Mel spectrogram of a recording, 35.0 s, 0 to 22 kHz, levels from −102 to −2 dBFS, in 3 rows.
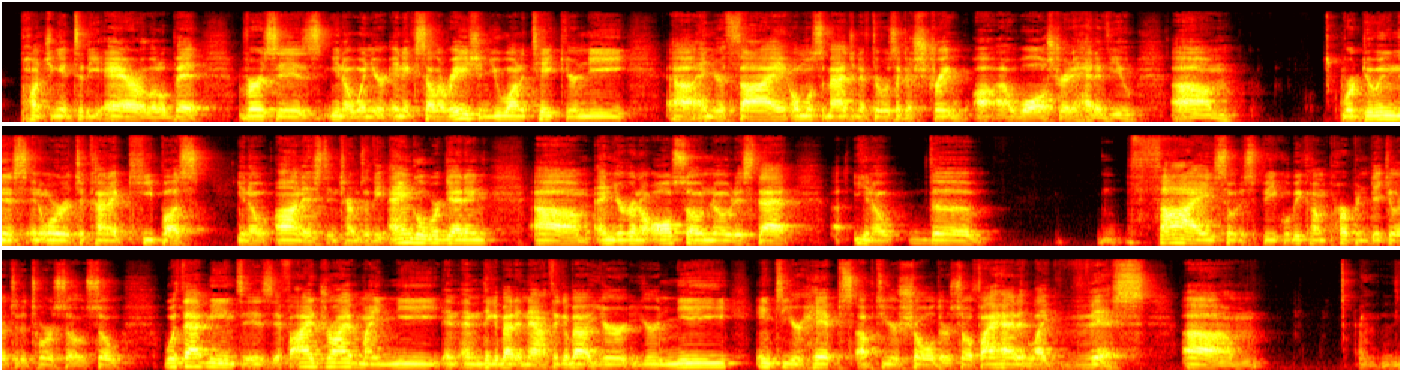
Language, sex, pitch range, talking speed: English, male, 110-130 Hz, 205 wpm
